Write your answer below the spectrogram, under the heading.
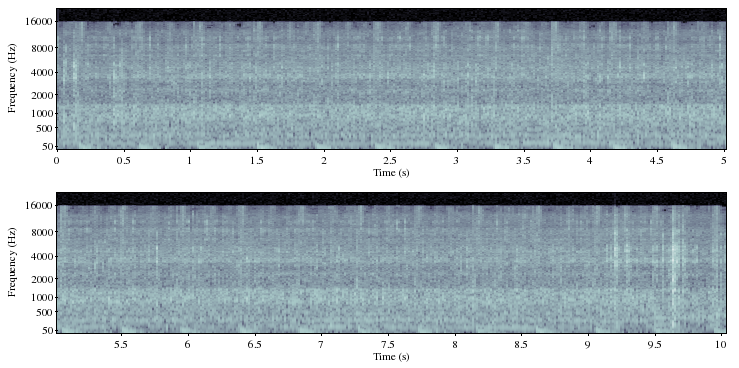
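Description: LEGO train motor running and its wheels rolling over plastic track, with a steady hum and a regular clicking of the wheels over the track joints. One sharper click comes near the end.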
